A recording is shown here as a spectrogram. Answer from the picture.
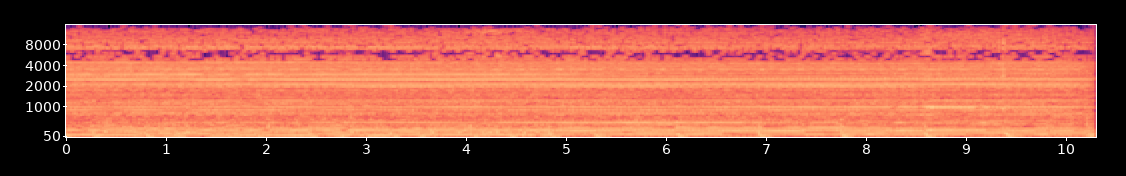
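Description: Hydraulic press pump and motor running with a steady, many-toned hum as the ram is worked on and off a can of silly string.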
